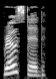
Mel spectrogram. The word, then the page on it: roasted: British English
